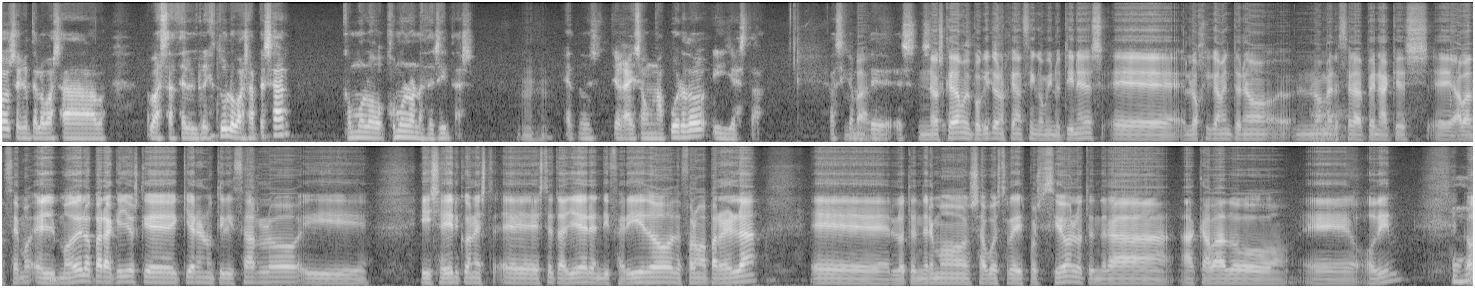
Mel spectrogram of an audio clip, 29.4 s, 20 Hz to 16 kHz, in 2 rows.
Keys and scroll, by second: 11.8 s, 14.4 4.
